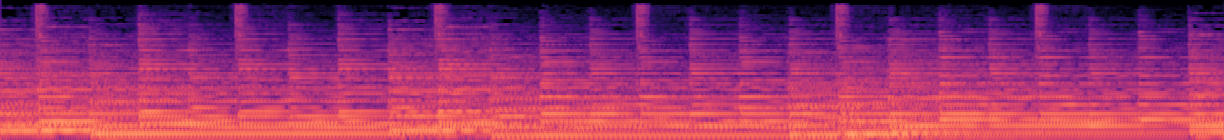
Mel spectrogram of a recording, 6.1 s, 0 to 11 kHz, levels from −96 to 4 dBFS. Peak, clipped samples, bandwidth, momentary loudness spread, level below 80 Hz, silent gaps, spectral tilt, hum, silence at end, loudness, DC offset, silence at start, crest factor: -10 dBFS; under 0.1%; 10 kHz; 3 LU; -36 dBFS; none; -7 dB/octave; none; 0 s; -24 LUFS; 0.1%; 0 s; 14 dB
